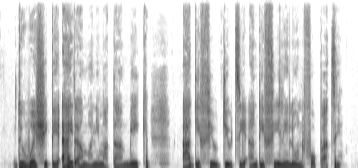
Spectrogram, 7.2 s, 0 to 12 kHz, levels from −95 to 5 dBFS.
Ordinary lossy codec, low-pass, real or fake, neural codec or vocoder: none; none; fake; codec, 24 kHz, 0.9 kbps, WavTokenizer, medium speech release version 2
